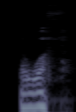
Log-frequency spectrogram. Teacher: I've known many people in my life who say woof instead of wolf. And then they kind of drop the L sound.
